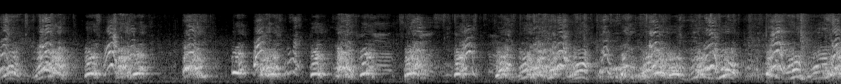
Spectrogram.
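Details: Kuvasz male and Mudi guard the house, barking at the postman: a rapid, overlapping chorus of rough barks and yelps, nearly continuous, with a human voice faintly mixed in.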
